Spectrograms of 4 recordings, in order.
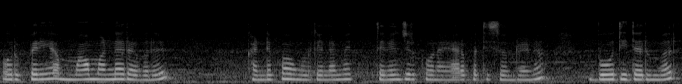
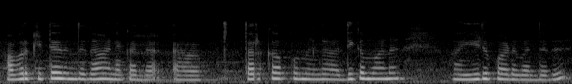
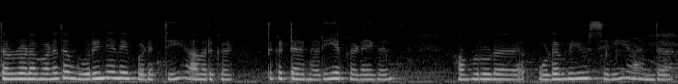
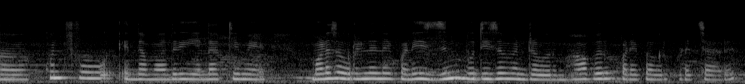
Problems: constant background noise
